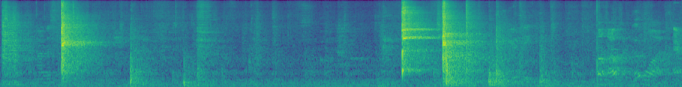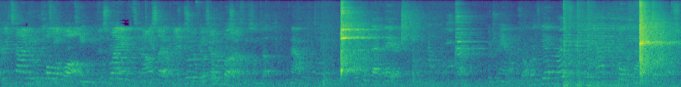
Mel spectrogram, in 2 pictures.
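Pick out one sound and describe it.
A bat cracks sharply against a ball, several times, in an echoing indoor hall.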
